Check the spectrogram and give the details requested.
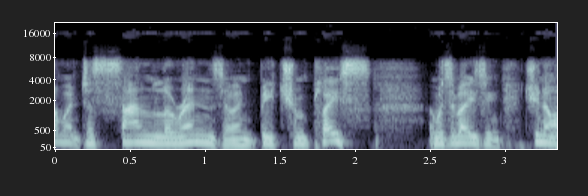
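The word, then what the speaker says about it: Beauchamp Place: lot but I went to San Lorenzo in beach and place it was amazing you know I could never for years pronounce beach and place I called it bon bon place until somebody said it's pronounced Beach and place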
